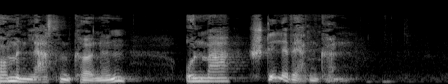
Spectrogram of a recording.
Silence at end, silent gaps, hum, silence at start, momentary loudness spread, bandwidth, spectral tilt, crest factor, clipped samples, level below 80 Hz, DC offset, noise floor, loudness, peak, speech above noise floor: 0.95 s; none; none; 0 s; 13 LU; 11 kHz; -5 dB/octave; 18 dB; under 0.1%; -62 dBFS; under 0.1%; -57 dBFS; -21 LUFS; -2 dBFS; 37 dB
